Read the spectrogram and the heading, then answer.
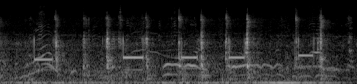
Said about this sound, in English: With sweating palms and trembling fingers, he dialed a very familiar number.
